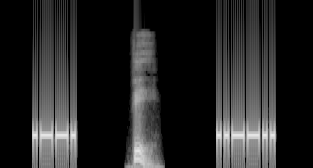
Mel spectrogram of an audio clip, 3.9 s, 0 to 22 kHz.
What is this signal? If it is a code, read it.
Morse code, heard as a keyed tone, about 25 wpm, 700 Hz. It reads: P ?
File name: Single Character (Letter:Number:Punctuation:Prosign) - Mind-Melt - 25wpm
